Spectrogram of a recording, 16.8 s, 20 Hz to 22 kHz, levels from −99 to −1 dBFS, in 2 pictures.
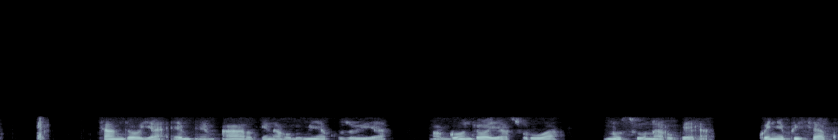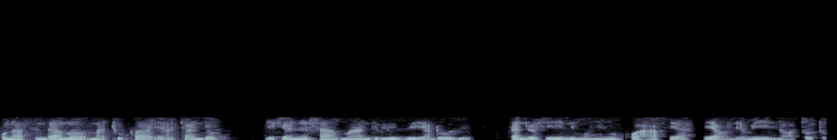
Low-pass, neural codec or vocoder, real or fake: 3.6 kHz; none; real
